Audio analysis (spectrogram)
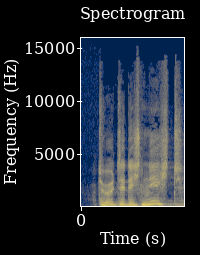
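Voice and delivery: called out high and loud.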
